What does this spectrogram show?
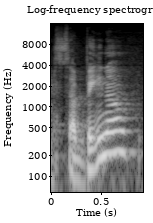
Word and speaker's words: Sabino: sabino this is how you say her name sabino um she is also in this i was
